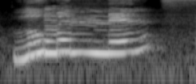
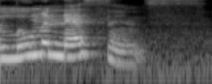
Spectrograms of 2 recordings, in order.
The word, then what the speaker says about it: luminescence: wonderful Planet cherish yourself in the luminance hold on L Lum in the luminescence within you okay the word is spelled l u m i n e s c n c e in case you want to look it up okay cherish yourself in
